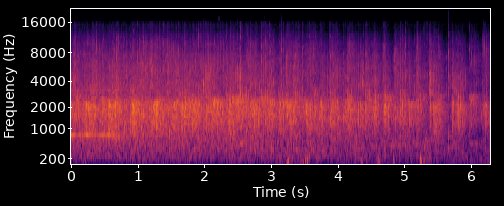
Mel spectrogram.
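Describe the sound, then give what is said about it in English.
An audience claps steadily for several seconds, a dense, even wash of applause that stays loud throughout with no one speaking over it. “Come on, let's give Malcolm a round of applause.”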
